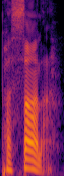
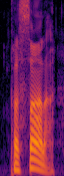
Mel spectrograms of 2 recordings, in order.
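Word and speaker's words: Pessanha: dm me and go hey maine you keep saying her name wrong that's not her name gabrielle pasana pasana my bad guys just i was like is there an eye there somewhere nope nope i've said her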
